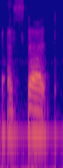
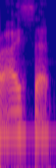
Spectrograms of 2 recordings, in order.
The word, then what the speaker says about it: Isis: The original Egyptian pronunciation is more like Aset or Iset.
